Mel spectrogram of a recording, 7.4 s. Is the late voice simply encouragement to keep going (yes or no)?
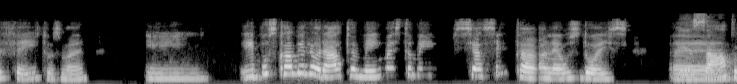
no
